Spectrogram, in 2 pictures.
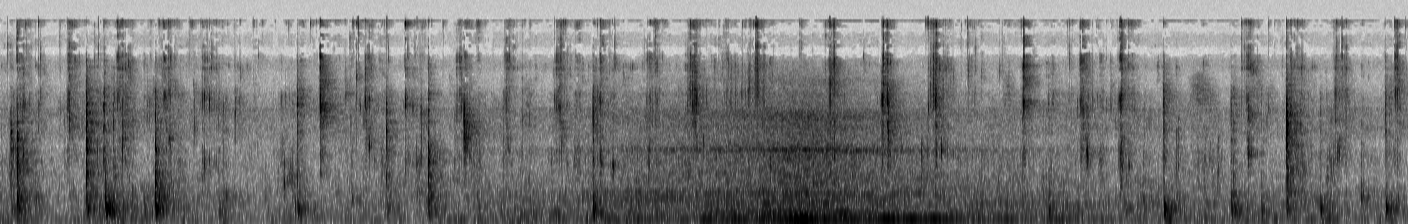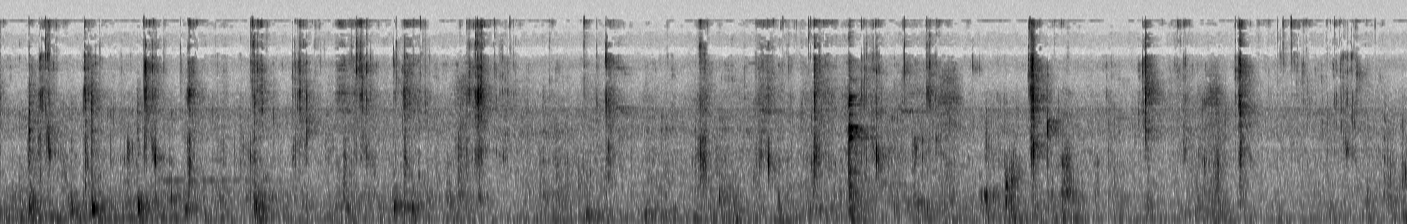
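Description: Wet chewing and lip smacking of someone eating rice and curry by hand, with many small smacks and clicks throughout. A low hum lasts a few seconds in the middle.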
